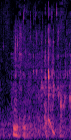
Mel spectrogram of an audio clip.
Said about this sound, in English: She pours two teacups.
